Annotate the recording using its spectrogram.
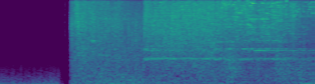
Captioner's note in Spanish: explosión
